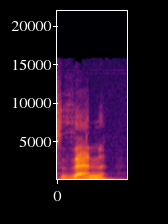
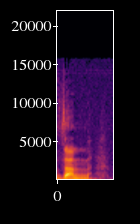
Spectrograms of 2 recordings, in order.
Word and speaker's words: them: En them no es then, no es then, sino them. Prestad atención a eso. Cuando veáis una M al final de palabra hay que pronunciarla.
